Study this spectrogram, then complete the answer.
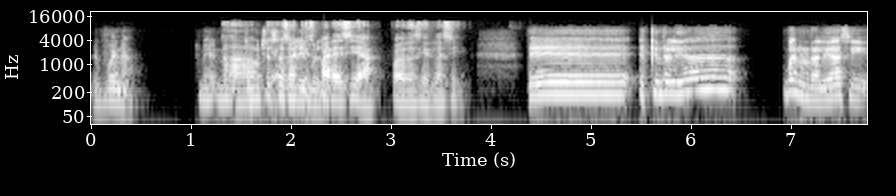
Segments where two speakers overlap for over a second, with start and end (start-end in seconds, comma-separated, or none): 1.3-2.5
